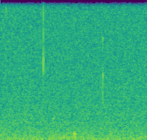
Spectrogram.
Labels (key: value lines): label: ambient
recorder: HydroMoth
